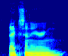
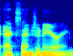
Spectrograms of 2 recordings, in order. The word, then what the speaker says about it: X-eneering: X-eneering? Eneering? So maybe, yeah. I got to talk to them about how to say their darn name. I call it's easier to say X-engineering, but it's X-eneering.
